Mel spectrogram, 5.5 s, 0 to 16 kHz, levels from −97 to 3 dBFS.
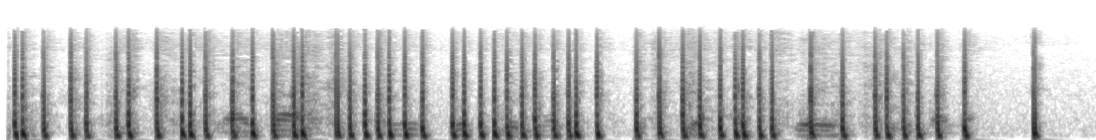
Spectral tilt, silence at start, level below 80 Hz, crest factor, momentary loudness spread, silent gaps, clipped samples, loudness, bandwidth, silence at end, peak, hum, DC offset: -8 dB/octave; 0.05 s; -42 dBFS; 18 dB; 4 LU; none; under 0.1%; -20 LUFS; 7.2 kHz; 0.3 s; 0 dBFS; none; under 0.1%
